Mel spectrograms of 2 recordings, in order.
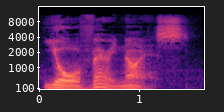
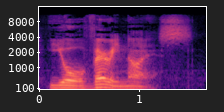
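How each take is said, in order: Both takes have the same delivery.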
